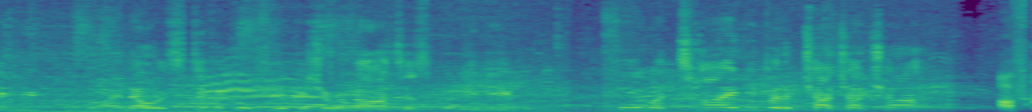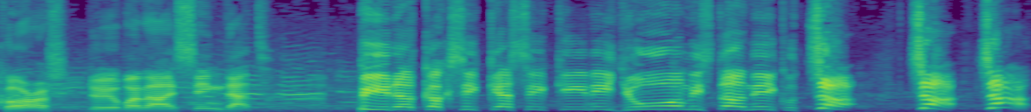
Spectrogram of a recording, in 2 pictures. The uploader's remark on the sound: Live from Eurovision 2023. We cross to Liverpool to chat with Newstalk reporter.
